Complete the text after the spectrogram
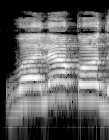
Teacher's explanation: یہاں دال ساکن ہے تو یہاں پر کلکلہ ہوگا۔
